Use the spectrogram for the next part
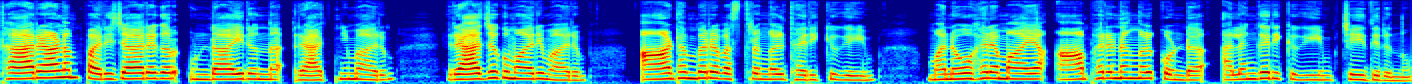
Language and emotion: Malayalam, neutral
